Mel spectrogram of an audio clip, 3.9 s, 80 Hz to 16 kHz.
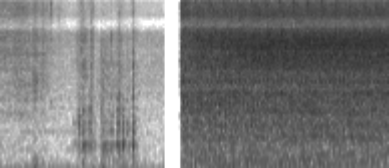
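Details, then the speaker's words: Mercedes-Benz W212 E250 CGI wagon, M271 evo 1.8 turbo four, after replacing a gritty-bearing AC compressor pulley that caused a whine: steady hissy idle with no whine or squeal, after some clicking; normal idle. "I've just got this little trim piece left to go. And I've started the car and tested it out. It is working absolutely perfectly. Look at that. There's the new pulley. There's no more weird wine or noise."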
